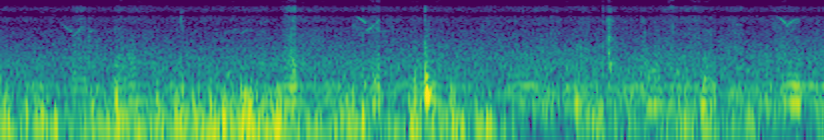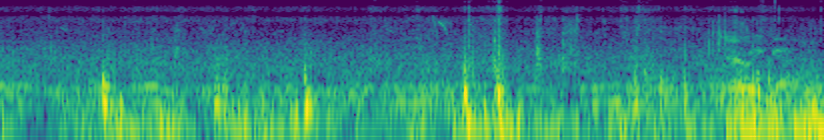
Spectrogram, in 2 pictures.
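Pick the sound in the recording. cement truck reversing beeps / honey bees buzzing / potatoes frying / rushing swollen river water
honey bees buzzing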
